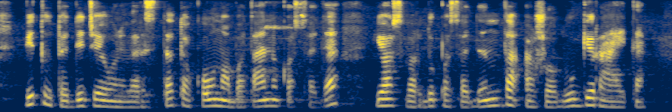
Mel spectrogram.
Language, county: Lithuanian, Klaipėda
